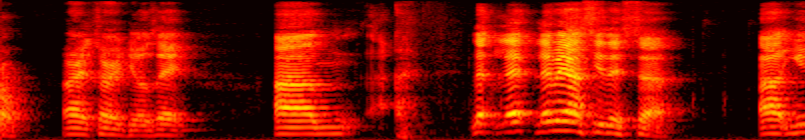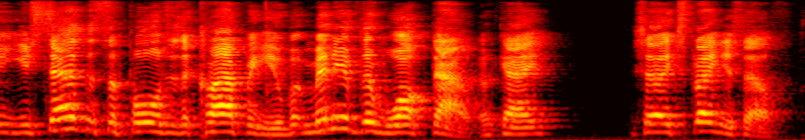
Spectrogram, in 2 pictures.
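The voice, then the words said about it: Put-on British media accent. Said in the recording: “I'll be the British media here ... Do your accent, though.”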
